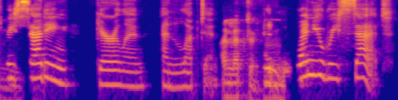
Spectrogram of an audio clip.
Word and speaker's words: ghrelin: So when you can reset ghrelin, it might be called ghrelin, I'm pronouncing it. No, I think that makes me remember. It's ghrelin, you know?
